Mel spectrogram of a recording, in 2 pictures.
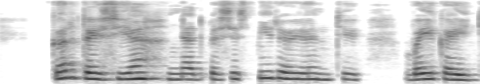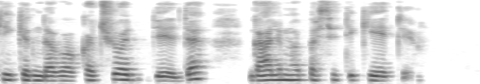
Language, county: Lithuanian, Vilnius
